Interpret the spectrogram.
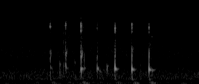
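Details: A woodpecker, possibly a bearded woodpecker, pecks at a branch to communicate on a winter sunrise drive in the Tswalu Kalahari Reserve, South Africa: seven or eight sharp, dry knocks in about a second, slightly irregular in pace, against a quiet background.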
